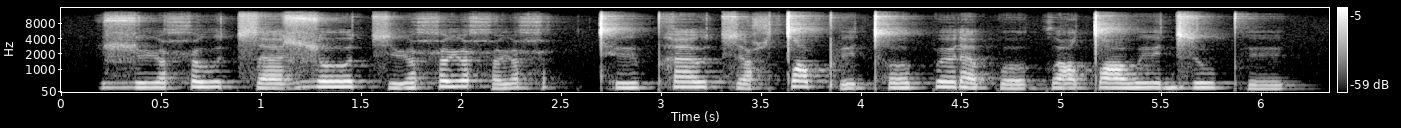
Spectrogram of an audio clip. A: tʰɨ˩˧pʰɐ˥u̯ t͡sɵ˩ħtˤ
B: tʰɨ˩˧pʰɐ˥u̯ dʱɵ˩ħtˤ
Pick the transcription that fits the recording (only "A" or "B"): A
